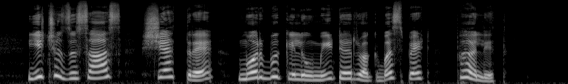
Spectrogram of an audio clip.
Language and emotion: Kashmiri, neutral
